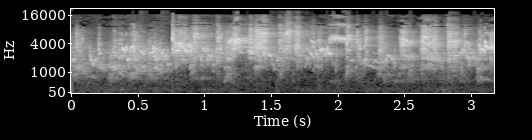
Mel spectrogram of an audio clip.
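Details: Pet budgerigars, several together, chirping: a dense, continuous stream of scratchy, buzzy chirps and squawks with short bright whistled notes mixed in. There are no pauses and no other sounds.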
